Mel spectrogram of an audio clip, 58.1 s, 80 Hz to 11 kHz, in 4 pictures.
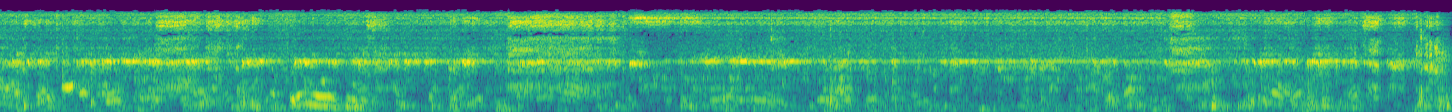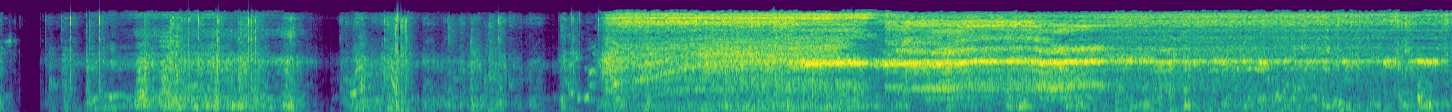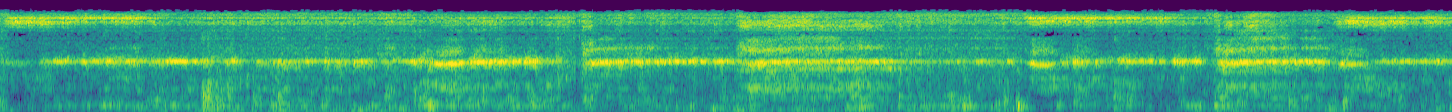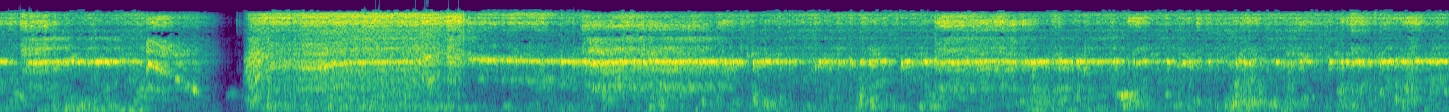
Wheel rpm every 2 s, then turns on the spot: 230, 230, 230, 230, 230, 230, 220, 50, 10, 20, 130, 220, 220, 230, 230, 230, 230, 230, 230, 230, 230, 230, 140, 190, 240, 230, 230, 230, 230.
14-20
